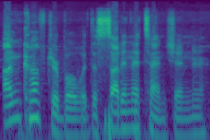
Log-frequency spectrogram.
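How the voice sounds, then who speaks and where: Male livestream storyteller, lowish register, lively delivery, informal read-aloud over music. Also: quick pace. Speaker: story narrator and livestream host. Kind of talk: expressive fan fiction read-aloud with casual banter.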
